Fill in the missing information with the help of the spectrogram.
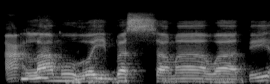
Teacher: alif lamnya alif lam syamsiyah tidak dibaca, langsung masuk ke huruf berikutnya yaitu sin, ditandai dengan ada tasdid.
